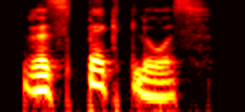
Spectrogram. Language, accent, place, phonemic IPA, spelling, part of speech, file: German, Germany, Berlin, /ʁeˈspɛktloːs/, respektlos, adjective, De-respektlos.ogg
- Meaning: disrespectful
